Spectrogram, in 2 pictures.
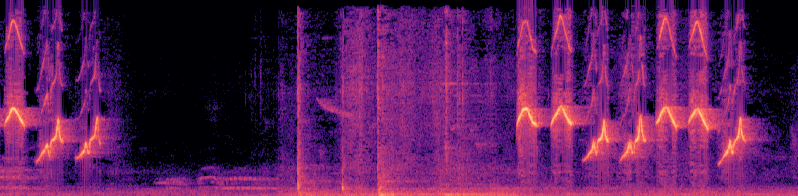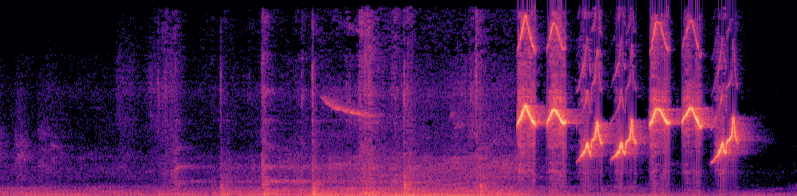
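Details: Song of a Java sparrow to stimulate other birds: three separate bursts of high, quick chirps, each mixing arched whistles with sharp rising notes, split by stretches of low rumbling and clatter.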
